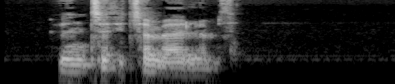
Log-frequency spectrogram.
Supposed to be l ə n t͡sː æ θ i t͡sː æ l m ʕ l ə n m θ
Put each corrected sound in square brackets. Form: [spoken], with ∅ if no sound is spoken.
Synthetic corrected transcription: l ə n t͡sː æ θ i t͡sː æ [∅] m ʕ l ə [∅] m θ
